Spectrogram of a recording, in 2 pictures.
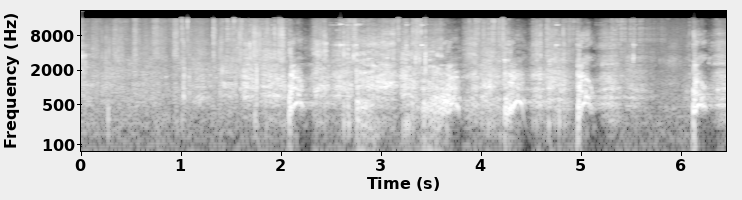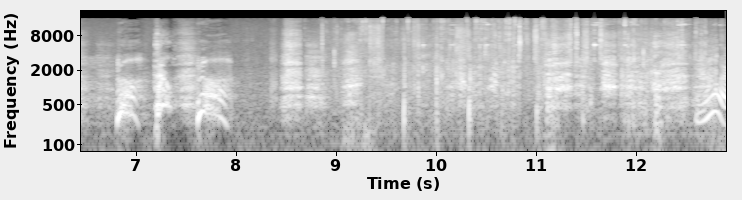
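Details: A puppy, Mischief, playing in the snow, giving short high yips and brief whiny squeaks scattered among sharp crunching and thumping noises, while a person talks to it now and then.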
